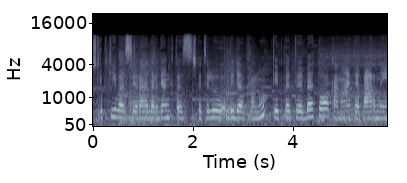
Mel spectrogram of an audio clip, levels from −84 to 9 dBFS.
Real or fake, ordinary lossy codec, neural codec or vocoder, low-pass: real; MP3, 64 kbps; none; 10.8 kHz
